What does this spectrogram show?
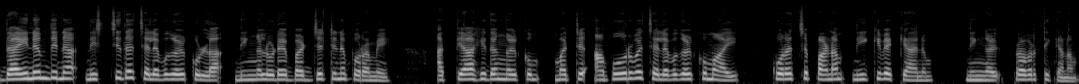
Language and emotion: Malayalam, neutral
